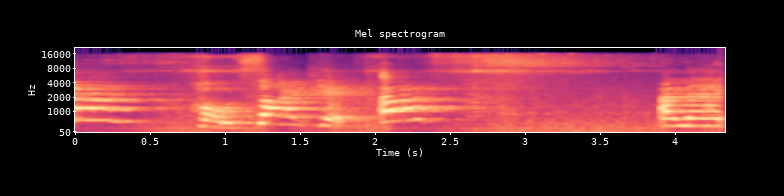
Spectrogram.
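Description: A woman's wordless vocal sounds with sliding pitch: four short calls in the first two seconds or so, the last one trailing off.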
